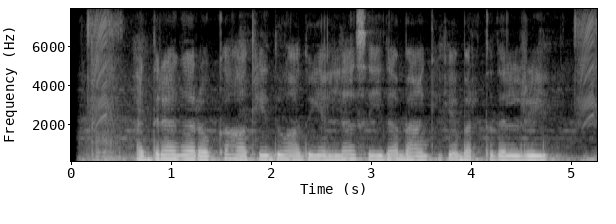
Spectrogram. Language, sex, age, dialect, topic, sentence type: Kannada, female, 18-24, Northeastern, banking, question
